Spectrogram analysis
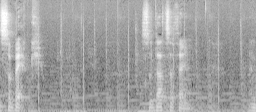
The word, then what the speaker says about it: Sobek: pronounce any name wrong I'm just said Sobek sorry I mean so BEC so that's the thing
